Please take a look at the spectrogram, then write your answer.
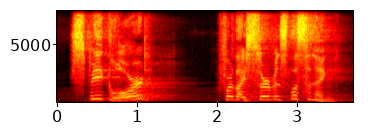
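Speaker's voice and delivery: put-on high-pitched little boy voice. The speaker quotes the boy Samuel from the Old Testament in a little boyish voice. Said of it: "Can't you hear that little boyish voice?".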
